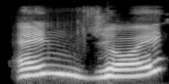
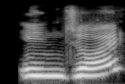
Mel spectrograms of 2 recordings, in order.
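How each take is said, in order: First: "एंजॉय" opening on a clear "en"; correct pronunciation. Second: "एंजॉय" begun with a quick "in"; mispronunciation. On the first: Teacher showing the right sound, "एंजॉय" said en-joy. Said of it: "वो एन आएगा". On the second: Teacher showing the wrong sound, "एंजॉय" mispronounced in-joy. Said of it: "नहीं आएगा". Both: Shown as a demonstration.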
